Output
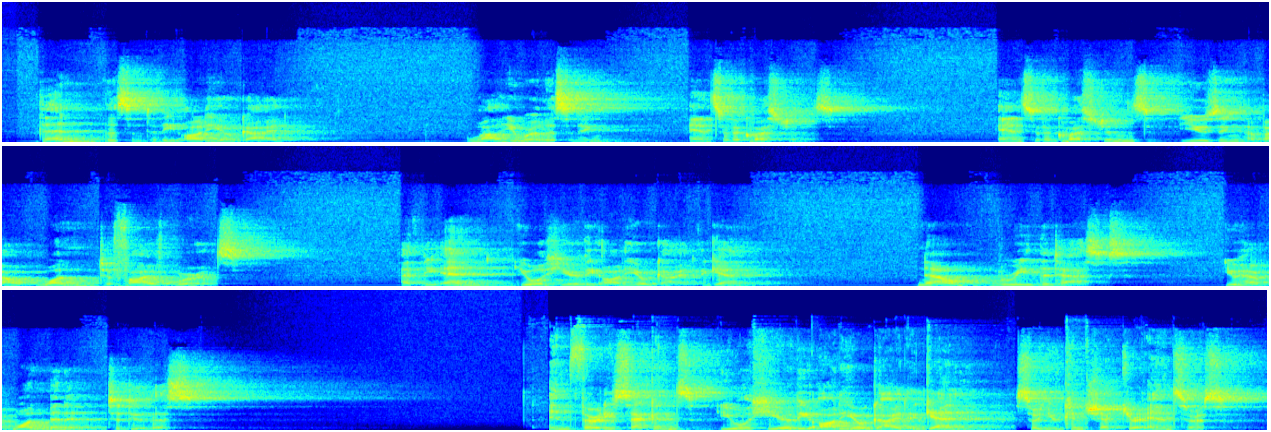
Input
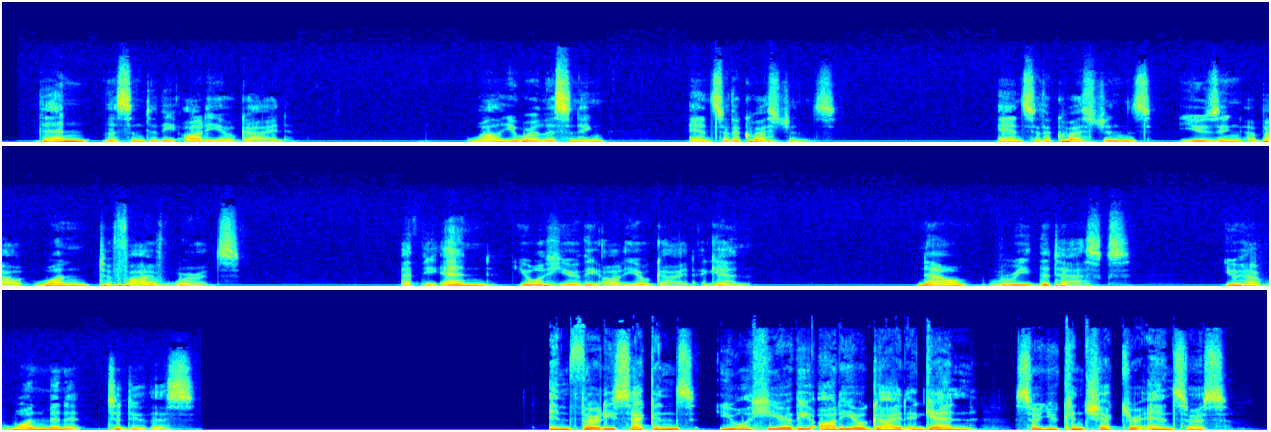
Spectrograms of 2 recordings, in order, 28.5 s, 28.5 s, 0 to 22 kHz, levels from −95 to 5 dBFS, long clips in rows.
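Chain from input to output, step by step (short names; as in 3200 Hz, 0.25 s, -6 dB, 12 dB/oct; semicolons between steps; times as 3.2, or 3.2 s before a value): HPF 1400 Hz 12 dB/oct; reverb, pre-delay 3 ms, DRR 4.5 dB; fast leveller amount 50%; gain -1.5 dB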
